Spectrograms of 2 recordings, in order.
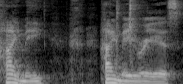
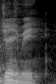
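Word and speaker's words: Jaime: uh who I recently found out name is pronounced Hae Hae R yep uh not Jamie so my life is a lie uh and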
